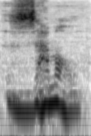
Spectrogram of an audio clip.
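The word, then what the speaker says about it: XAML: letters which make on this name which is pronounced zamel so what is a markup language a markup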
